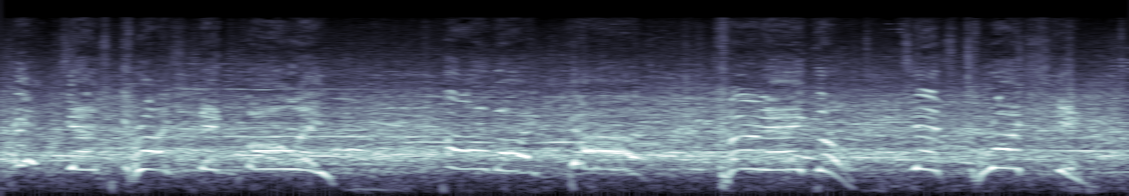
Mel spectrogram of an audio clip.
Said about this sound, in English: sick, a sick chair shot to Foley. Oh, he just crushes Jeff with the chair. First it's Foley, then it's Jarrett with the just brutal shots.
